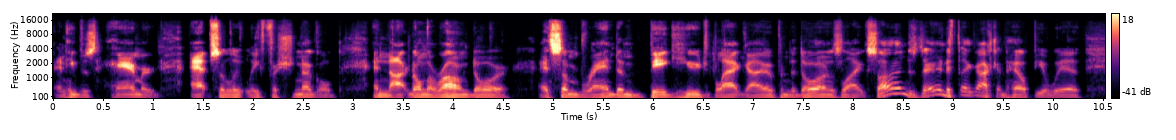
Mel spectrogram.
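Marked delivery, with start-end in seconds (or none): 8.1-10.3 put-on cartoon rooster drawl, higher and quieter. Retelling a stranger opening the door, Foghorn Leghorn voice.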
